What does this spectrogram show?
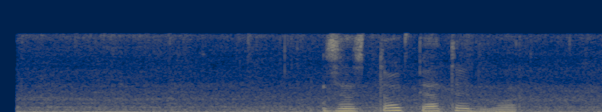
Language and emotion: Russian, neutral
